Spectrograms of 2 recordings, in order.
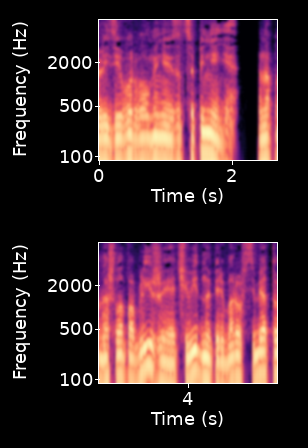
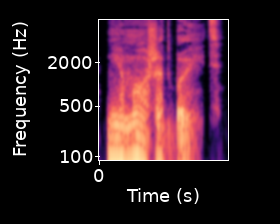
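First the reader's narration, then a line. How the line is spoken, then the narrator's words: Whisper. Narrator (Russian): прошептала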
